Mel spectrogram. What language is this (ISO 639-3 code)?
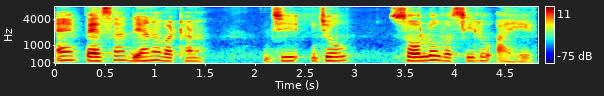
snd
